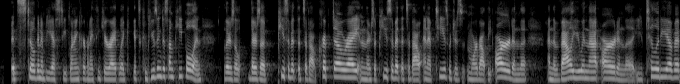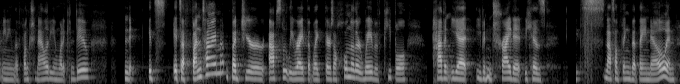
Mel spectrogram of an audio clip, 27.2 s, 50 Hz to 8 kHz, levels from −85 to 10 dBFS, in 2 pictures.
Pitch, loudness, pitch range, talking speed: 185 Hz, -25 LUFS, 165-210 Hz, 225 wpm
